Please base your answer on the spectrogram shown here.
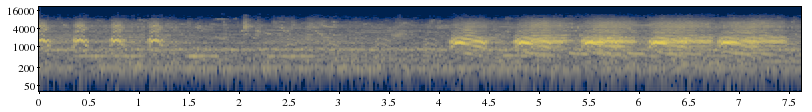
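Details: Crows calling at dawn: a distant series of three caws, then a louder close run of harsh, nasal caws repeated roughly every 0.7 seconds, with faint background birdsong.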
